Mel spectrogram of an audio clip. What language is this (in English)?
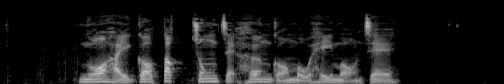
Cantonese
